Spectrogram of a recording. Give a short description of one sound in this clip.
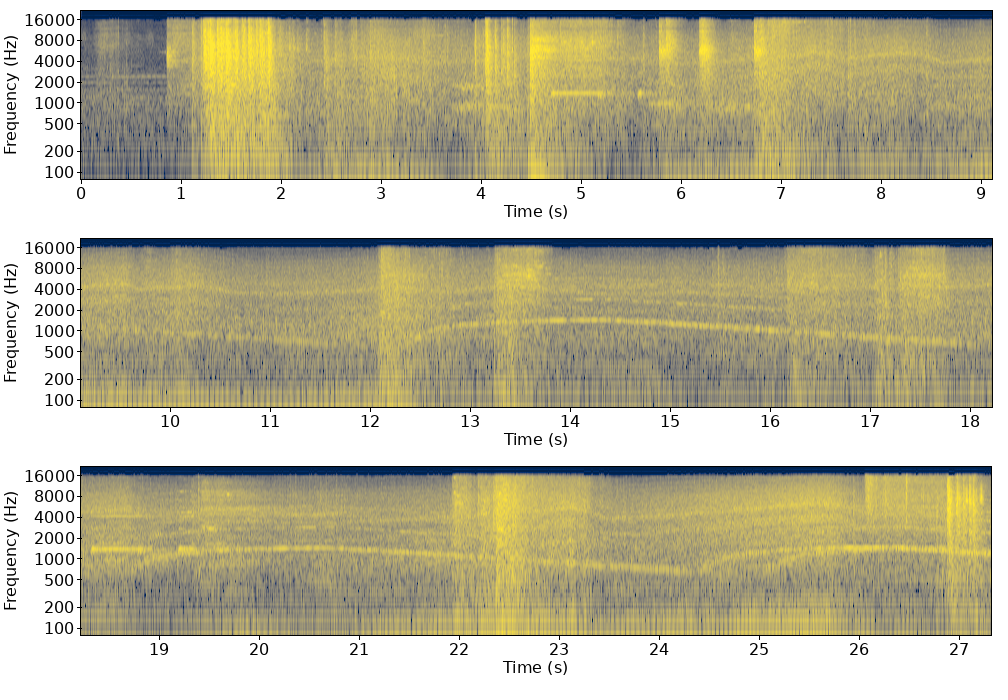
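A truck engine rumbles low and revs as it drives.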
